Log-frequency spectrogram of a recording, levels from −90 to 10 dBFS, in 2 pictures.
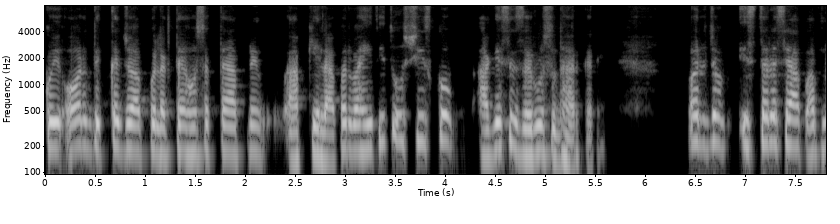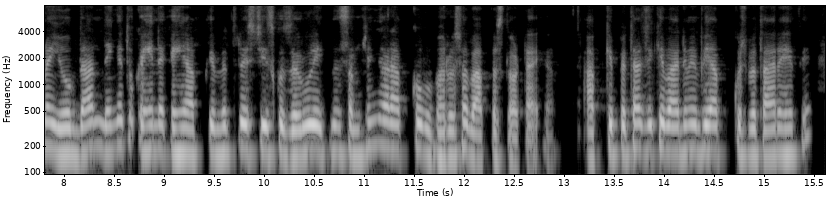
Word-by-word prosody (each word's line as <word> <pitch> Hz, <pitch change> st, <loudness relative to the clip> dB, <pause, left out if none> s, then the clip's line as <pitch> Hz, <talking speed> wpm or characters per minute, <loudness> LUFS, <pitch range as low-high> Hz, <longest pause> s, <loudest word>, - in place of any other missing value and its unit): कोई 375 Hz, 0 st, +7 dB, 0.2 s
और 195 Hz, +1 st, +2 dB
दिक्कत 185 Hz, +1 st, +1 dB
जो 180 Hz, 0 st, +4 dB
आपको 170 Hz, +1 st, +1 dB
लगता 165 Hz, +1 st, 0 dB
है 170 Hz, -, +1 dB
हो 160 Hz, -, 0 dB
सकता 170 Hz, 0 st, -3 dB
है 165 Hz, -, +3 dB
आपने 160 Hz, +2 st, -4 dB, 0.4 s
आपकी 145 Hz, +3 st, 0 dB
लापरवाही 175 Hz, +5 st, +2 dB
थी 220 Hz, -, -4 dB
तो -, -, -1 dB
उस 225 Hz, -, -6 dB
चीज़ 225 Hz, -3 st, -5 dB
को 225 Hz, -5 st, +3 dB, 0.3 s
आगे 160 Hz, +5 st, +3 dB
से 190 Hz, +2 st, -1 dB
ज़रूर 165 Hz, 0 st, +2 dB
सुधार 135 Hz, -7 st, -2 dB
करें। 165 Hz, -, -13 dB, 0.9 s
और 220 Hz, -2 st, +1 dB
जब 220 Hz, -3 st, +2 dB, 0.2 s
इस 190 Hz, -1 st, +2 dB
तरह 215 Hz, 0 st, +3 dB
से 215 Hz, +1 st, 0 dB
आप 195 Hz, -2 st, +1 dB
अपना 180 Hz, +2 st, 0 dB
योगदान 170 Hz, +2 st, +2 dB
देंगे 175 Hz, +3 st, -1 dB
तो -, -, -6 dB
कहीं 170 Hz, 0 st, 0 dB
न 175 Hz, 0 st, 0 dB
कहीं 160 Hz, 0 st, +2 dB
आपके 155 Hz, +1 st, -1 dB
मित्र 160 Hz, +2 st, +1 dB
इस 175 Hz, -1 st, +1 dB
चीज़ 165 Hz, -2 st, +3 dB
को -, -, +1 dB
ज़रूर 155 Hz, +3 st, +5 dB
एक 165 Hz, -, +2 dB
दिन 170 Hz, -, -3 dB
समझेंगे 170 Hz, +4 st, -4 dB
और 190 Hz, -, +3 dB
आपको 175 Hz, +1 st, 0 dB
भरोसा 150 Hz, +4 st, -1 dB
वापस 135 Hz, 0 st, -2 dB
लौट 125 Hz, 0 st, -3 dB
आएगा। 130 Hz, -, -8 dB, 0.4 s
आपके 145 Hz, +4 st, -1 dB
पिताजी 175 Hz, +1 st, +1 dB
के 180 Hz, -, +3 dB
बारे 170 Hz, 0 st, +2 dB
में 175 Hz, -1 st, 0 dB
भी 175 Hz, 0 st, +4 dB
आप 165 Hz, -1 st, 0 dB
कुछ 160 Hz, -2 st, -3 dB
बता 155 Hz, 0 st, 0 dB
रहे 160 Hz, 0 st, -1 dB
थे, 215 Hz, +11 st, -11 dB
170 Hz, 240 wpm, -22 LUFS, 160-180 Hz, 0.9 s, कोई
